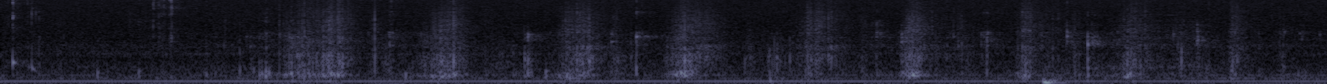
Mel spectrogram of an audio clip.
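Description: A mouthful of Frosted Flakes with milk and cheese slices being chewed: faint, irregular crunches, several a second at times, over a low steady hum.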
